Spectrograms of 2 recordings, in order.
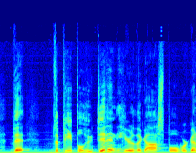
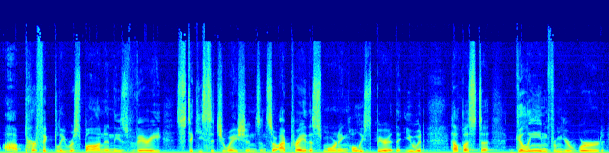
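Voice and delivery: softer, hushed prayer voice; 4 dB quieter than usual. Real, not acted. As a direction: pray quietly and sincerely. Leads congregation in prayer.

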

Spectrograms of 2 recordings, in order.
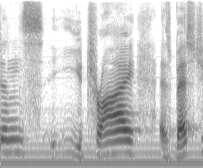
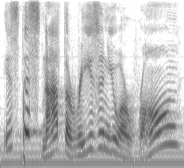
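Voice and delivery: louder, higher dramatic Bible reading; scripture reading; 5 semitones higher, 4 dB louder than usual. Acted. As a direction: proclaim the passage to the congregation. Reads scripture aloud.

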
